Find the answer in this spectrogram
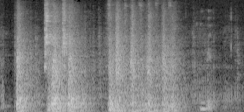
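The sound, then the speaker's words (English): A kitchen drawer is shaken hard, making several loud rattling clatters in quick uneven bursts that fade slightly toward the end. “And she would do this thing where she would uh, she would shake the drawer”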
